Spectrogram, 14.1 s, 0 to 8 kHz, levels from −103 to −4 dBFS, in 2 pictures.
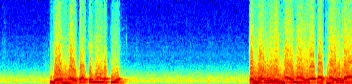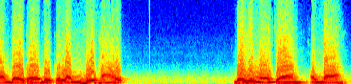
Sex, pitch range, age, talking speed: male, 105-135 Hz, 50-69, 125 wpm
